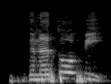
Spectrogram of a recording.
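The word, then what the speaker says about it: घ्नतोऽपि: हाँ, घ्नतोपी, पहले आधा घ, फिर न, फिर तोपी, घ्नतोपी।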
